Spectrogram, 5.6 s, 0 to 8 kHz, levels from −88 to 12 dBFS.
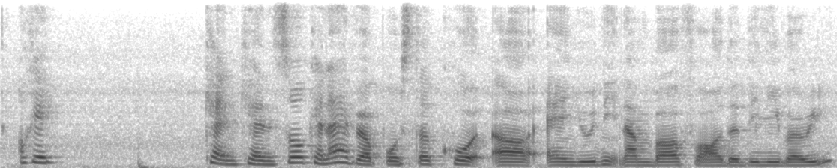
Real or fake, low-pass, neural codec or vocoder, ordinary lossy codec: real; none; none; none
